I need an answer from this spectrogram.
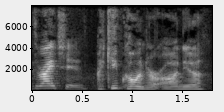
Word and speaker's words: Anja: I keep calling her Anya it's probably Anja it's a n j a but I keep saying Anya because that's the name I'm familiar with and Angel is not I'm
